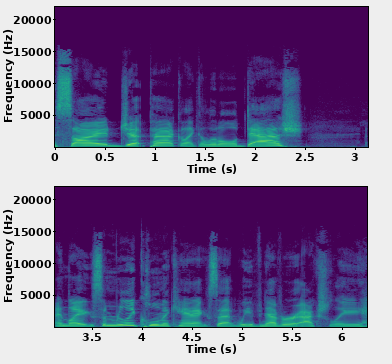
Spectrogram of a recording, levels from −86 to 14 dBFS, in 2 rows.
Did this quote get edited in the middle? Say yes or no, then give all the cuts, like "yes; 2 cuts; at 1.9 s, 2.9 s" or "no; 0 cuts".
no; 0 cuts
